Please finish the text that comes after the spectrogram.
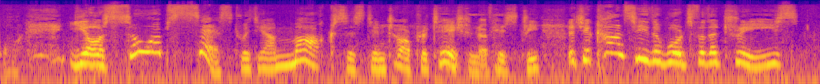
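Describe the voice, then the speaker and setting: An actress playing a devout, sharp-witted woman in an audio drama, debating firmly and wryly. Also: a little high, big pitch swings, slight background noise. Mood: earnest, combative. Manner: quick-witted, firm, wry debater.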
